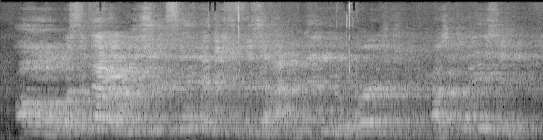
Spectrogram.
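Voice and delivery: high-pitched, put-on gushing; mock amazement. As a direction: play an over-impressed fan, tongue in cheek. Mimics impressed audience, jokingly.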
